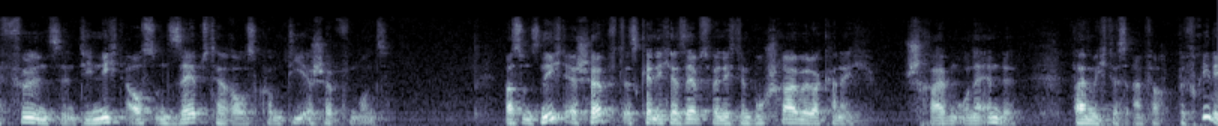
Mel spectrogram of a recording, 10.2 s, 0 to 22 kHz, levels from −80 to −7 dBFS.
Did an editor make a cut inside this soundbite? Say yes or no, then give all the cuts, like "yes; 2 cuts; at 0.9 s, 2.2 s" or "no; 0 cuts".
no; 0 cuts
